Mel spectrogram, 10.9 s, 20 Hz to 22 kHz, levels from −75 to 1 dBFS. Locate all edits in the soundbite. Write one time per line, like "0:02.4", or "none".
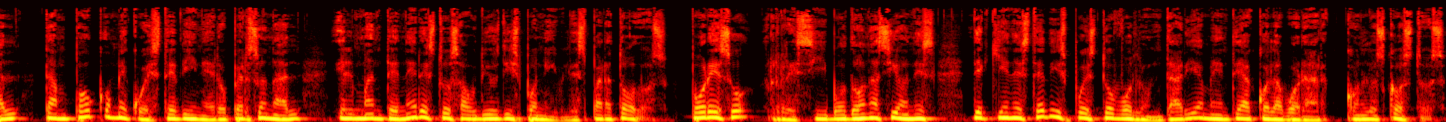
0:05.1

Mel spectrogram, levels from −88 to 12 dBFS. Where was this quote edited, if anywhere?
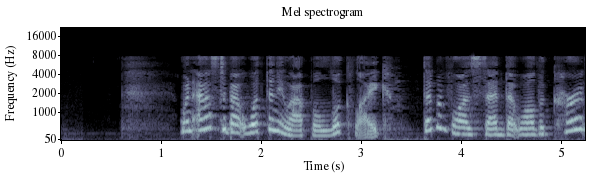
none

